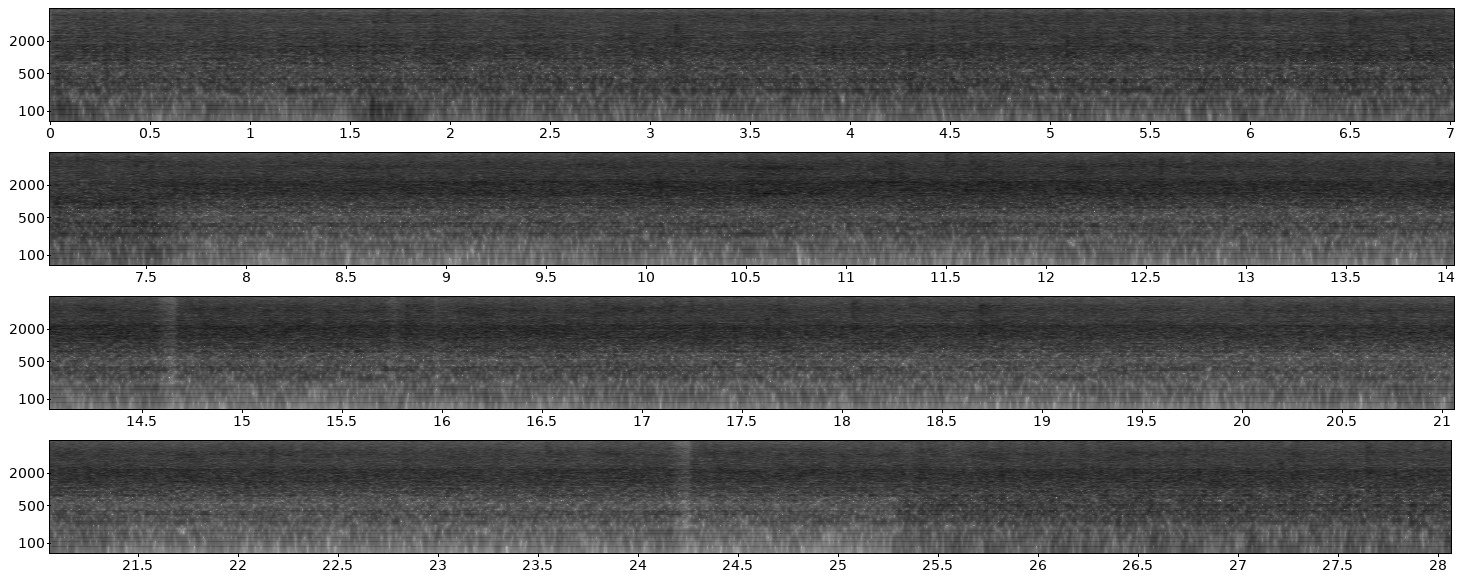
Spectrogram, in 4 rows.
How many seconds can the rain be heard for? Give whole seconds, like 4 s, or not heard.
28 s.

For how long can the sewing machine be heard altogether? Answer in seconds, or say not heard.
3 s.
